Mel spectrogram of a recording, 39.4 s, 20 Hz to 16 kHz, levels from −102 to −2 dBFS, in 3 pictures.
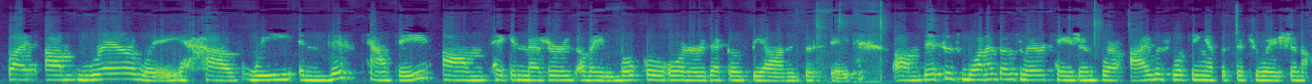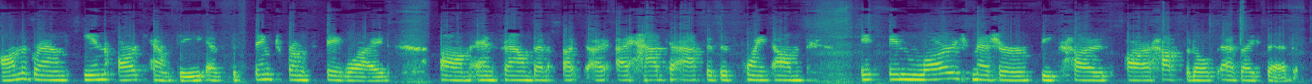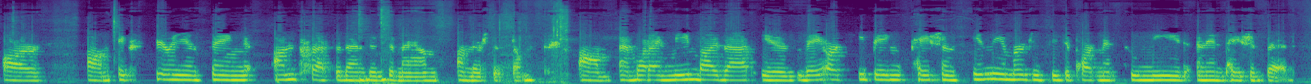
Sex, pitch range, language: female, 185-215 Hz, English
